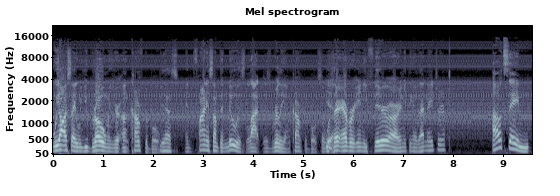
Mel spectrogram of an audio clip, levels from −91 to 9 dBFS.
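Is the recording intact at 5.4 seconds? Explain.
No, timecode bleed runs through the whole clip, including 5.4 seconds. A linear timecode signal from an adjacent track or cable is leaking into the speech. That code is a square wave flipping between two pitches near 1 and 2 kHz, with a rhythm that fits 29.97-frames-per-second code. At roughly 15 dB below the speech, it sits as a constant, chattering, chirping warble underneath the speech.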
